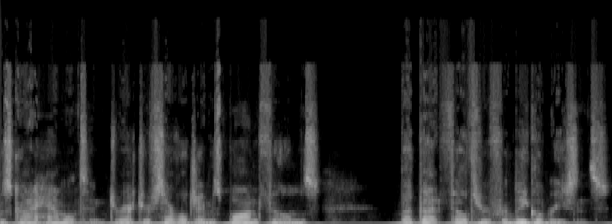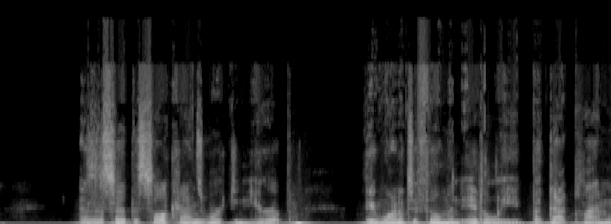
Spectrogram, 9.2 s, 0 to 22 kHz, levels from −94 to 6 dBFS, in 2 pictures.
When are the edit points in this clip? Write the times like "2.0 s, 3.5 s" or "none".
none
